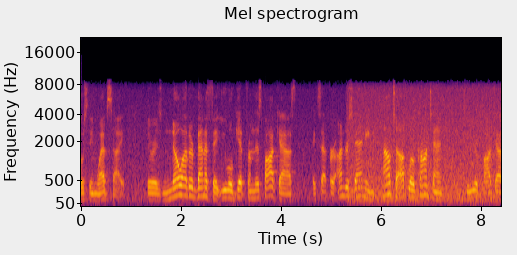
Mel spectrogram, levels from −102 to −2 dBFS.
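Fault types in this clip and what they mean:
No faults can be heard in this speech recording. The room's background noise rises by about 13 dB from roughly 5.5 s but stays about 12 dB below the speech, and the call path carries nothing above 8 kHz.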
